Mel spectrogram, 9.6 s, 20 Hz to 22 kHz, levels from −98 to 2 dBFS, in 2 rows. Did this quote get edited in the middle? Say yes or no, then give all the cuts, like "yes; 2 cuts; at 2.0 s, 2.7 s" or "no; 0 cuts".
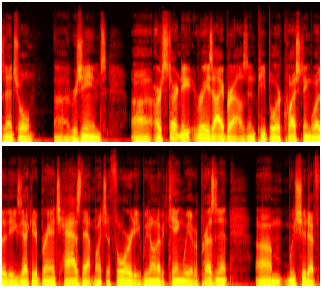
yes; 1 cut; at 2.3 s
